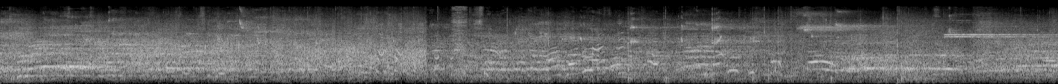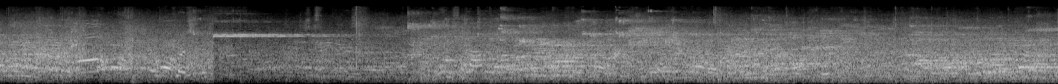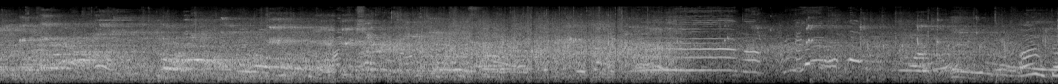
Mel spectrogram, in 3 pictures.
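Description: Game sound of indoor basketball: a ball bouncing on the gym floor, sneakers squeaking and indistinct chatter from spectators in a large echoing hall. Two brief high tones sound near the middle.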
